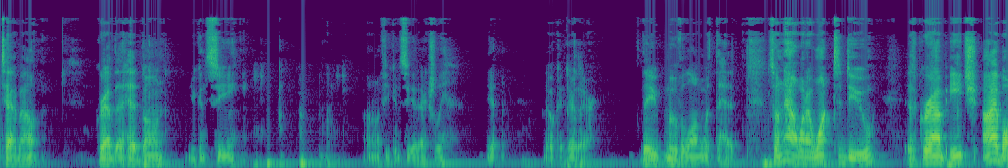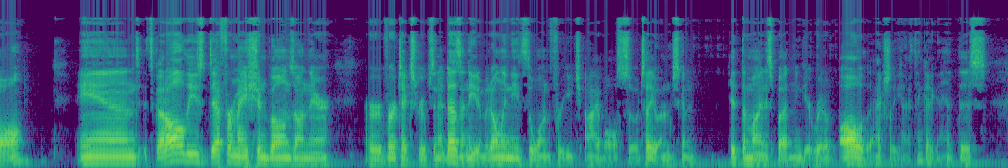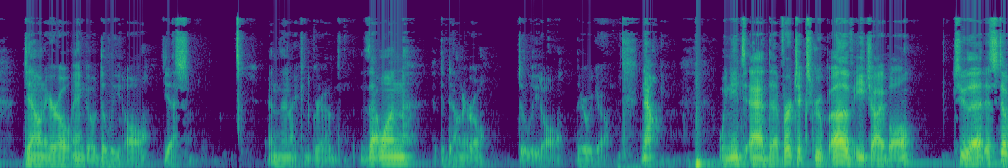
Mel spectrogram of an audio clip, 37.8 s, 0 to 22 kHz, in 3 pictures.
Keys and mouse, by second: 0.5-4.7 right drag, 1.9 r, 3.3 z, 4.0-7.2 middle drag, 7.2 r, 9.4-14.0 right drag, 9.7-11.5 middle drag, 11.9 z, 14.0-17.0 drag, 20.7-26.7 drag, 29.1-32.1 right drag, 30.8-32.9 drag, 34.1-36.7 middle drag.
